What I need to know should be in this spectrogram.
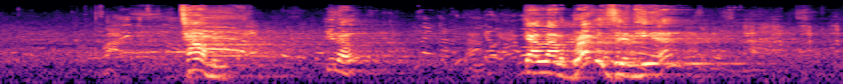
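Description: A man speaks into a microphone with animation, heard through loudspeakers in a large echoing hall.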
